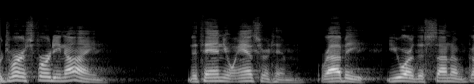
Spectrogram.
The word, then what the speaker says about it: Rabbi: And they said, Rabbi or Rabbi, however you want to pronounce it. Rabbi is the way it's pronounced in the Greek, which means teacher.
